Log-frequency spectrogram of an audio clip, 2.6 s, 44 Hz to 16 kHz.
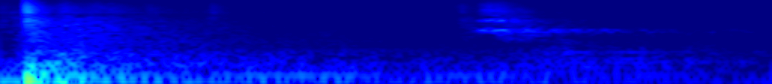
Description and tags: Breaker Door 8 [Slam-Rattle-scrape]
Slamming the door of an old Rusty Electrical Main Cabinet, Slammed with a Loose hand for rattling Effect and pulled for a finishing Scrape.
Field-Recording, Metallic, Rattle, Scrape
